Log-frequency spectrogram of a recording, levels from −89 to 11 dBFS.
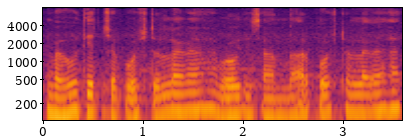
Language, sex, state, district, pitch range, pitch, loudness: Hindi, male, Madhya Pradesh, Katni, 125-145 Hz, 140 Hz, -15 LUFS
